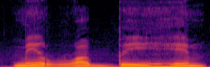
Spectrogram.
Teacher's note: نون ساکن کے بعد را ہے ادغام بلا غنہ ہوگا را پر زبر ہے موٹا پڑھیں گے نون مشدد کو بھی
